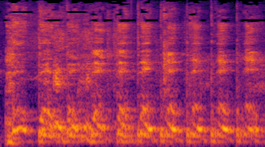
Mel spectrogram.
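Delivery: rapid boop sounds like a toy gun firing; gun noise. Retold or imitated. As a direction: mimic an automatic BB gun going off.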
